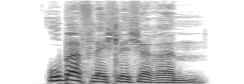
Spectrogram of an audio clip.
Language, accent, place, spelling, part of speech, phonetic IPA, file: German, Germany, Berlin, oberflächlicherem, adjective, [ˈoːbɐˌflɛçlɪçəʁəm], De-oberflächlicherem.ogg
- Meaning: strong dative masculine/neuter singular comparative degree of oberflächlich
